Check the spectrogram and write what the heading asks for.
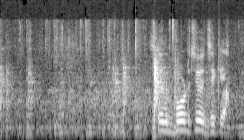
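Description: Stone pestle pounding and grinding spices in a granite mortar: a run of quick, irregular knocks, with a voice briefly near the end.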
